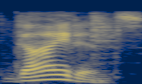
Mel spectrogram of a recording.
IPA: ˈɡaɪdəns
